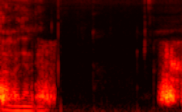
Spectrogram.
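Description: A man's voice trails off in the first moments, followed by a pause of near silence with a few faint clicks.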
